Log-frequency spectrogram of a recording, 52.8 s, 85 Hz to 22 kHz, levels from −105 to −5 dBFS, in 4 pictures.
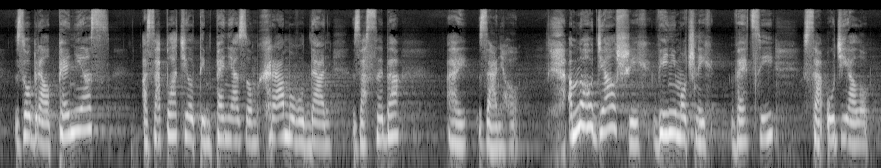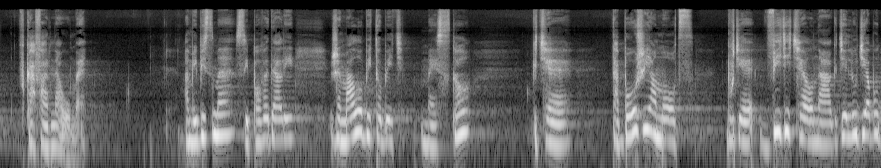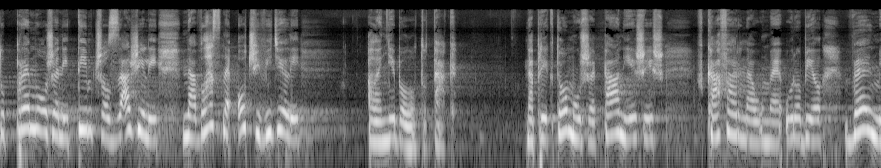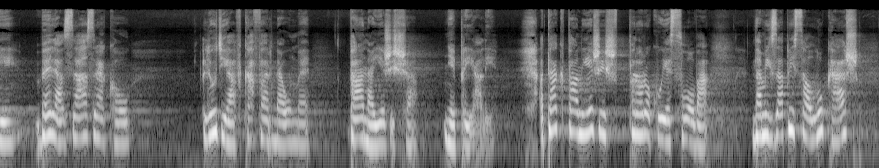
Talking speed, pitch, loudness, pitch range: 95 wpm, 225 Hz, -22 LUFS, 195-260 Hz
